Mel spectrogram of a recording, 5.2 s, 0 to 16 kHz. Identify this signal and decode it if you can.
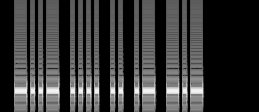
Morse code, heard as a keyed tone, about 15 wpm, 700 Hz. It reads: XHIAK
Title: Code Groups - 5 Letter:Numbers - 15wpm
